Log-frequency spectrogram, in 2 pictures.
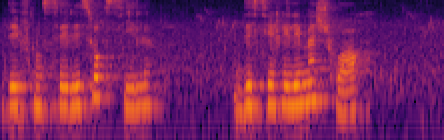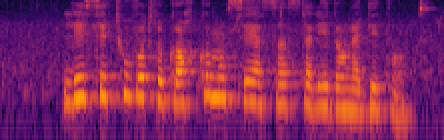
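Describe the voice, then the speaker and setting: A woman leads a guided meditation as a yoga nidra teacher. She gives gentle, soothing instructions at an unhurried pace, leaving long pauses. The recording is slightly dull and lo-fi, with running water and noise behind her. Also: mid-range voice.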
